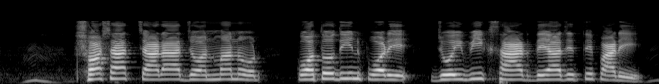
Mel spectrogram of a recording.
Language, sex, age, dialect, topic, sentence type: Bengali, female, 36-40, Standard Colloquial, agriculture, question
